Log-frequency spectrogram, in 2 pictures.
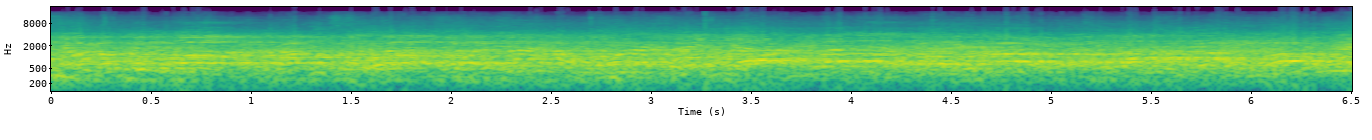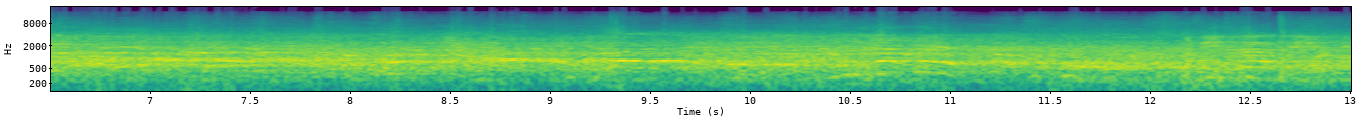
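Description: A crowd of spectators shouts and cheers in an echoing indoor hall.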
